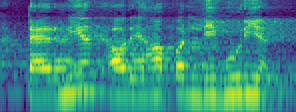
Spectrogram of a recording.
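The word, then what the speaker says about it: Tyrrhenian: है ये आपका है टरनियन ठीक है टेरियन य यच साइलेंट रहता है यहां पर टरनियन और यहां पर लिगुरियन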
